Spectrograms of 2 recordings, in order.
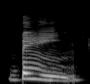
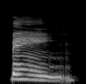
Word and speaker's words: bem: So there's no m sound, right? I do not do bem. Don't do this. The pronunciation is bem, bem.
